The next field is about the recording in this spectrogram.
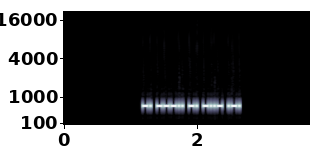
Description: Morse code, heard as a keyed tone, about 44 wpm, 700 Hz. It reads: N8NXR
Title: USA Call Signs - 5 Characters - 2x Character Spacing - 45wpm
